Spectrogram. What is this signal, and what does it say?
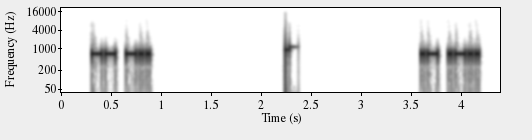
Morse code, heard as a keyed tone, about 36 wpm, 700 Hz. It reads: MD AL
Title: US States and Canadian Provinces 35wpm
